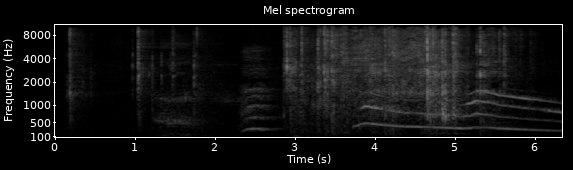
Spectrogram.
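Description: Small die-cast toy car clattering and rattling down the plastic spiral ramp of a toy parking garage, with sharp clicks. Over it a child's voice holds one long vocal tone that slowly falls in pitch, starting about halfway through.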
